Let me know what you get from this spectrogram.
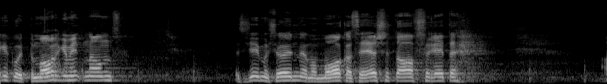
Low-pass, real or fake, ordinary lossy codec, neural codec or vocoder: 14.4 kHz; fake; MP3, 64 kbps; vocoder, 48 kHz, 128 mel bands, Vocos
